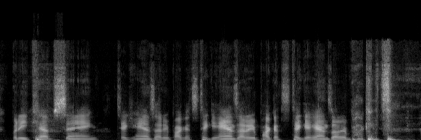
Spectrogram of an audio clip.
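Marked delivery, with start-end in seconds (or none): 1.2-3.9 rapid-fire, very fast delivery. Retelling a man who walked past repeating a command to them, very fast. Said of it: "He said it so fast".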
